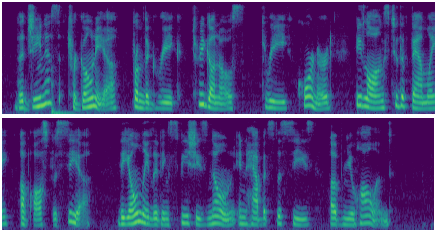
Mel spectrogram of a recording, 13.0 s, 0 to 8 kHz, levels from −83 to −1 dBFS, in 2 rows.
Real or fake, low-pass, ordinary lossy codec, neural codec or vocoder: fake; 7.2 kHz; Opus, 64 kbps; codec, 16 kHz, 16 kbps, FunCodec, trained on Chinese and English, 50 frames a second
